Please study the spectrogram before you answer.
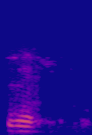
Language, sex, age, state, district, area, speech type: Urdu, male, 18-30, Delhi, South Delhi, urban, conversation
